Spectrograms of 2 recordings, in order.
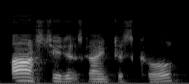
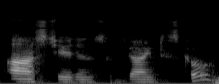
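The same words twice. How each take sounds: First: Are students going to school, Are louder at the front; stress on Are. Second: Are students going to school with Are lifted first; stress on Are. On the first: Teacher asks the question with Are stressed. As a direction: hit Are at the start. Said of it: "this is a good point". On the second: Teacher stresses the auxiliary at the start. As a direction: open strongly on Are. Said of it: "we should stress it". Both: Shown as a demonstration.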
